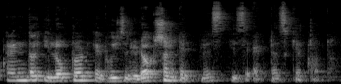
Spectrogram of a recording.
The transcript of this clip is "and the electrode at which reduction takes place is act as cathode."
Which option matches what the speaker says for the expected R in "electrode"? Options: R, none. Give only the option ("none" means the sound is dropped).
none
